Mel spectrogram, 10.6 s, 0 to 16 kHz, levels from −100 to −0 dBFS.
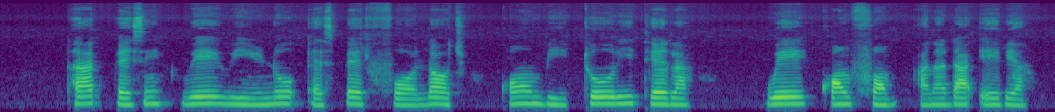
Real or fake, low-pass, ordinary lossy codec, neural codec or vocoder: real; 14.4 kHz; none; none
